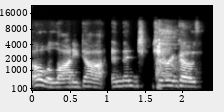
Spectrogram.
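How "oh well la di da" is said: jokey, mock playful tone. Retell an interviewer's reply to his guest's remark about his office, imitating someone joking. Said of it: "David jokingly goes".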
